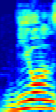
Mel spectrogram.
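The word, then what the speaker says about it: neon: 자, 그래서 네온 사인은 이 발음으로 니라고 하십시오. 니온 사인이 바로 네온 사인입니다.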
